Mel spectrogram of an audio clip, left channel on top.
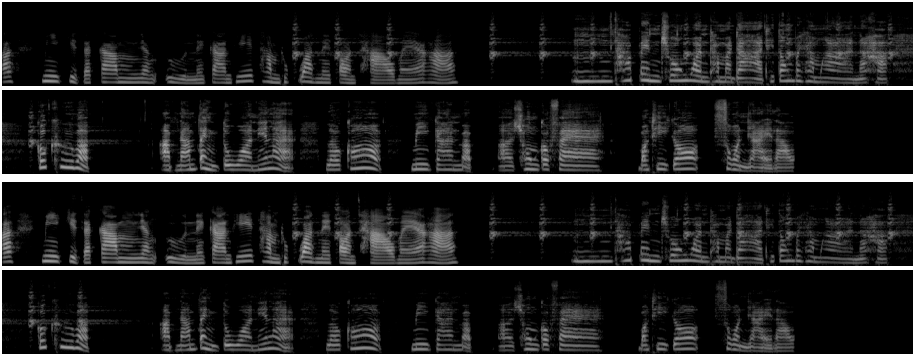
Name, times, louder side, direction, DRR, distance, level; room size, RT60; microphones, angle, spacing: voice 1, 0.0-4.6, right 6 dB, 85° right, 1.1 m, -34 dB
sound 1, 2.9-4.4 4.9-6.4 6.8-10.4, equal, ahead, 1.7 m, -46 dB
voice 2, 5.7-10.0 10.7-12.9 13.2-13.8 14.1-15.1 15.5-17.0, left 5 dB, 40° left, 2.8 m, -35 dB
head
